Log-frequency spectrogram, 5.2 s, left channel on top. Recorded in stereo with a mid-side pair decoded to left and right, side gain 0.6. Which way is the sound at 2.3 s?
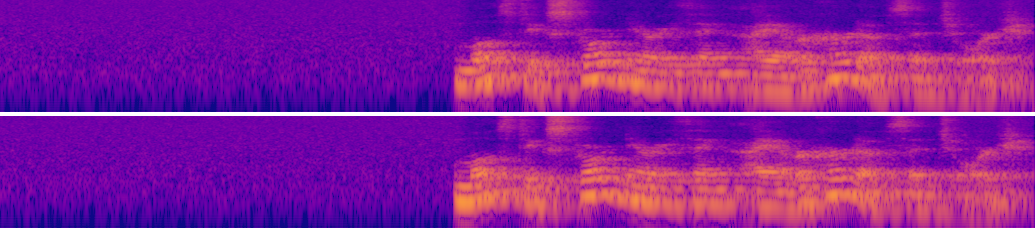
50° right.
